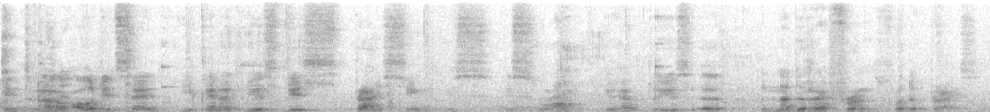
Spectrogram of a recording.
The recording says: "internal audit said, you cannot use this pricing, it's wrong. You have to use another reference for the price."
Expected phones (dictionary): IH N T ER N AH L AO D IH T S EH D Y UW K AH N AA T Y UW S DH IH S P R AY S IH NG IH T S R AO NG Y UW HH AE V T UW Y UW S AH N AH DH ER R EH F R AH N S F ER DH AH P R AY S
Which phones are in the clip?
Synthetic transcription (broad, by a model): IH N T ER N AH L AO D IH T S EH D Y UW K AH N AA T Y UW S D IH S P R AY S IH NG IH S S R AO NG Y UW HH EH F T UW Y UW S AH N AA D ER R EH F R AH N S F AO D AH P R AY S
